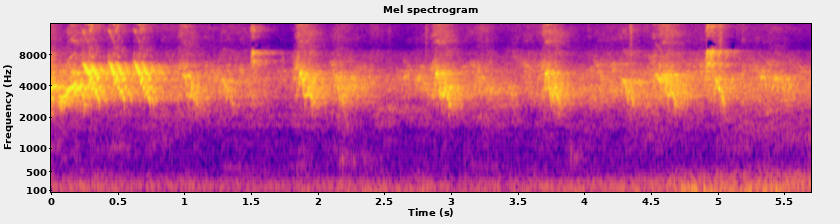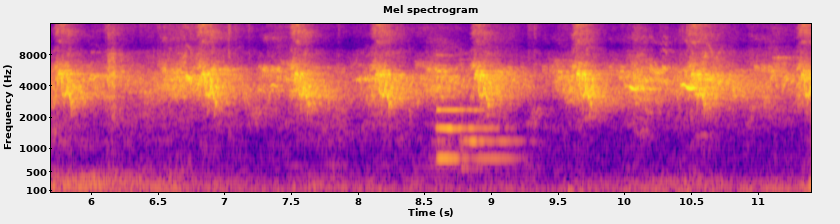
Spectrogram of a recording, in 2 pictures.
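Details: A Double-collared Seedeater (coleiro) at its final 2019 puxada keeps up steady, evenly pulsed high chirping phrases, loudest at the start, over a quiet low background rumble.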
